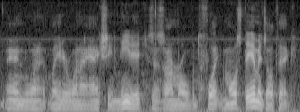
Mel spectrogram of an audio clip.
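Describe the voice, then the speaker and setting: Male gaming host, average pitch, casual commentary, rambling, informal, faint game ambience. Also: level tone, fairly quick, slight background noise. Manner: rambling, informal, mild swearing. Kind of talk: casual let's play commentary.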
